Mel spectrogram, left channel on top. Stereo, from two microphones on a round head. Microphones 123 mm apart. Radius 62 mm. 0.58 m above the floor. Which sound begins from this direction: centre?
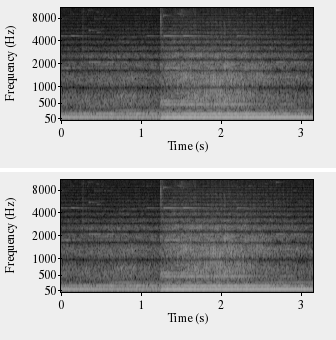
A helicopter, at 0.0 s.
